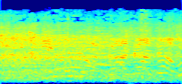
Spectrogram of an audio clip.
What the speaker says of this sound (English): you can certainly hear it in the emotion in the crowd here at Roland Garros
